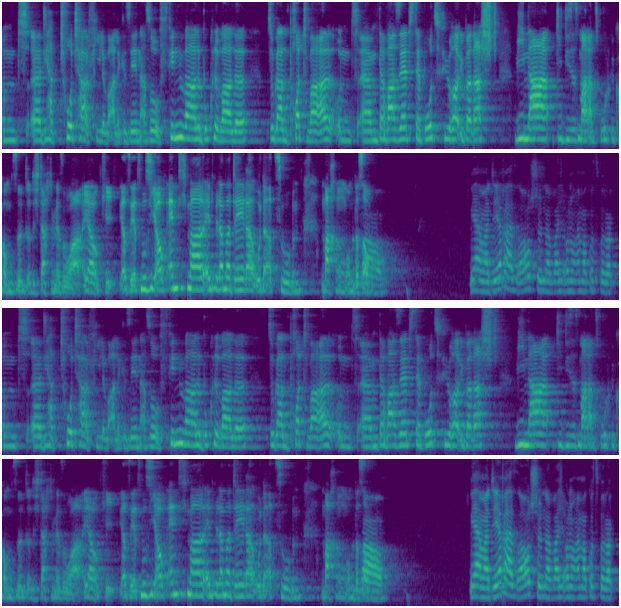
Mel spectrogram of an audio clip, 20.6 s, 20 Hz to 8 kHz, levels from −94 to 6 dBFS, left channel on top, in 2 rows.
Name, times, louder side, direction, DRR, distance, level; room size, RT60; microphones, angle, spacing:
voice 1, 0.0-4.1 4.4-8.3 8.6-16.4, left 5 dB, 50° left, 0.4 m, -29 dB
voice 2, 16.3-16.7 18.1-20.5, right 6 dB, 85° right, 0.5 m, -33 dB
25.0 x 9.5 x 4.4 m
head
